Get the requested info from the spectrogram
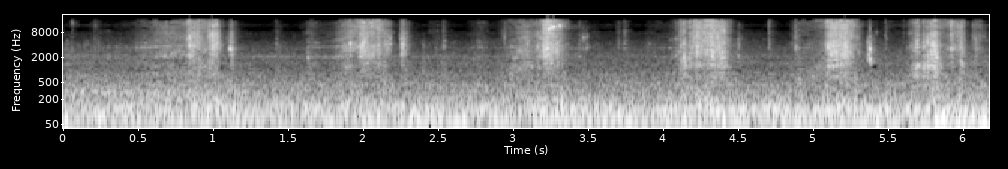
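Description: Long-handled scraper blade pushed across a glass pane in about six short strokes, roughly one a second, shaving adhesive window film off the glass a little at a time.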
